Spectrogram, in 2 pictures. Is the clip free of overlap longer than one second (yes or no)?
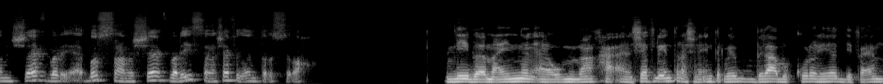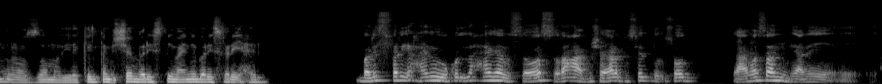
yes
